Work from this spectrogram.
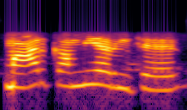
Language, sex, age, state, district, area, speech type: Tamil, female, 18-30, Tamil Nadu, Thoothukudi, rural, conversation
